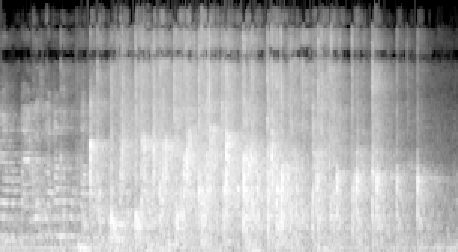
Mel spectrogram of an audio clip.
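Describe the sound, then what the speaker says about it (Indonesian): Students in a high-school coding and artificial intelligence class break into brisk, close applause that builds quickly and continues for several seconds before tapering off. "Silakan tepuk tangan."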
